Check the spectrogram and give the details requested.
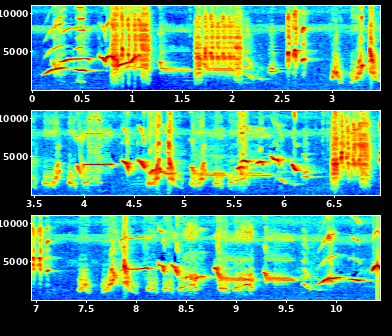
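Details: Oriental magpie-robin provoked into an aggressive, fighting mood, singing loudly with a rapid run of varied whistles, sharp chirps and slurred upward and downward notes, nearly continuous with only brief pauses.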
